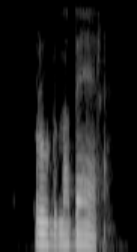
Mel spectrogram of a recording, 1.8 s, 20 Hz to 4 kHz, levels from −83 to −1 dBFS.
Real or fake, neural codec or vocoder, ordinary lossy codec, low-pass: real; none; none; 3.6 kHz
